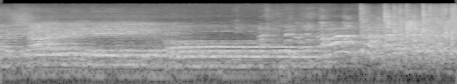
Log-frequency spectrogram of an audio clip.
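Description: A crowd sings together in a large echoing hall.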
